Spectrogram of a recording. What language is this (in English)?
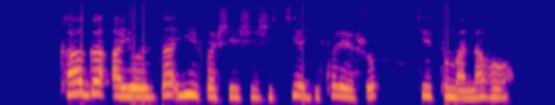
Kinyarwanda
